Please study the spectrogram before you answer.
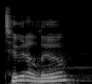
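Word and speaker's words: Tudalou: No, like it's Tudaloo, but like it's spelled Tuda and then Lou.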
